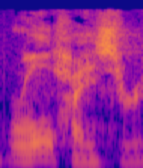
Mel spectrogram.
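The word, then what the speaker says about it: Rolheiser: And I told him, Rollheiser. And finally said, look, if you get mixed up, it's like the beer. Just say Budweiser. It's close enough.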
